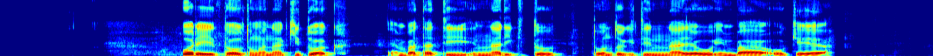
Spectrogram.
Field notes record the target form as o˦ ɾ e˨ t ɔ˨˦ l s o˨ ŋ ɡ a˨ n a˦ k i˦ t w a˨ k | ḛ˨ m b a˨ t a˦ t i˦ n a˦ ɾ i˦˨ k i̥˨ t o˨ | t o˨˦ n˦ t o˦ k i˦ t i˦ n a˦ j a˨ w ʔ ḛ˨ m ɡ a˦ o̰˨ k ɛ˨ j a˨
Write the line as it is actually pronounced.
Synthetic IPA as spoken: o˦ ɾ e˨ t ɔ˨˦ l t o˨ ŋ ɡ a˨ n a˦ k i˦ t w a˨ k | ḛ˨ m b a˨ t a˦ t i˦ n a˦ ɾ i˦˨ k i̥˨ t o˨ | t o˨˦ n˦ t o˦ k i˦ t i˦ n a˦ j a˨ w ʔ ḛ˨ m b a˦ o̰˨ k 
